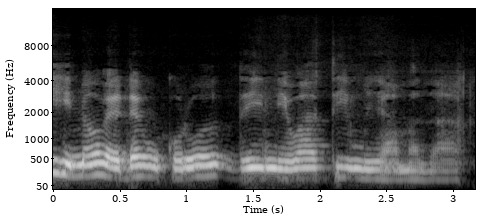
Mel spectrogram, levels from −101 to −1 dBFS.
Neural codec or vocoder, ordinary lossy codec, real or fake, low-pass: autoencoder, 48 kHz, 128 numbers a frame, DAC-VAE, trained on Japanese speech; AAC, 48 kbps; fake; 14.4 kHz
